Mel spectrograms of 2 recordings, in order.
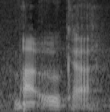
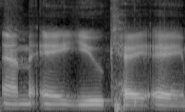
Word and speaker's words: mauka: Mauka. Okay. The temptation here is to make it harder than it is. M A U K A.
